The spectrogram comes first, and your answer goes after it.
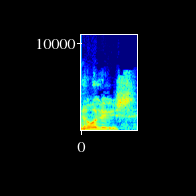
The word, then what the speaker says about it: Nordlys: to be the Nordlys, is that how you pronounce it? Yes, Nordlys.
